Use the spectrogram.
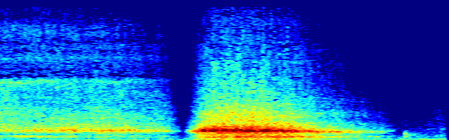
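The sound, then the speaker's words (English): A person breathes in deeply. A soft, breathy rush is followed by a brief gap, then one strong, airy inhale that builds quickly and gradually fades away. “Breathe in. I've been doing that a lot lately.”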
